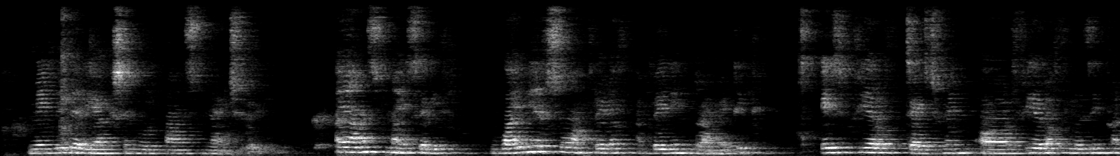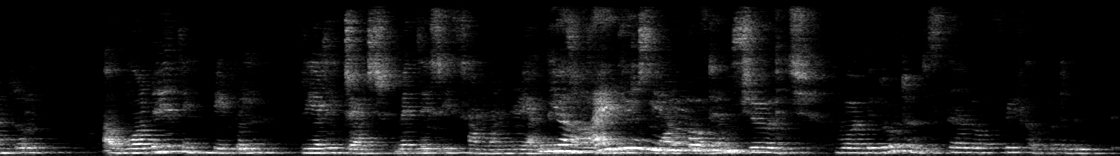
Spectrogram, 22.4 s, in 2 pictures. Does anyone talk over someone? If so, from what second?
17 s

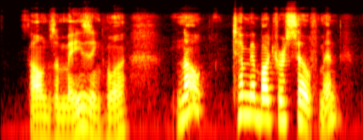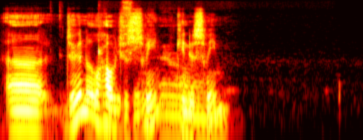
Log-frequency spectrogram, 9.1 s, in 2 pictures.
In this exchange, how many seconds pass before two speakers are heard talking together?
6 s

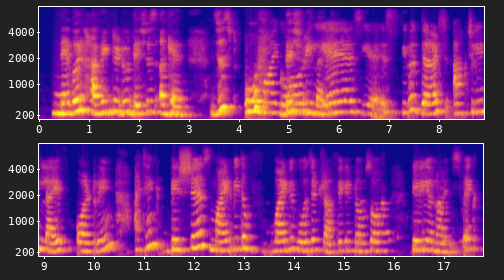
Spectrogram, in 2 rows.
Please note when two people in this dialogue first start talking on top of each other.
4 s

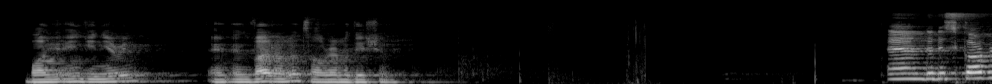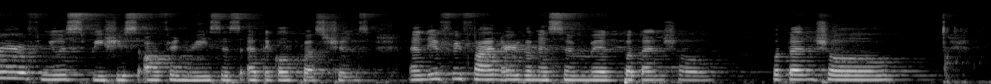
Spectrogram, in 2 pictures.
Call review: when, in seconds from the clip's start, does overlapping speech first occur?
none

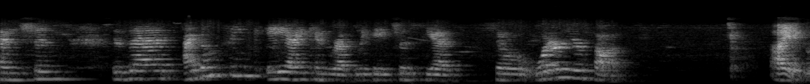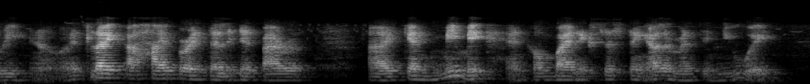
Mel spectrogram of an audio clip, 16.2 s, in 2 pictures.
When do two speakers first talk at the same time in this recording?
none

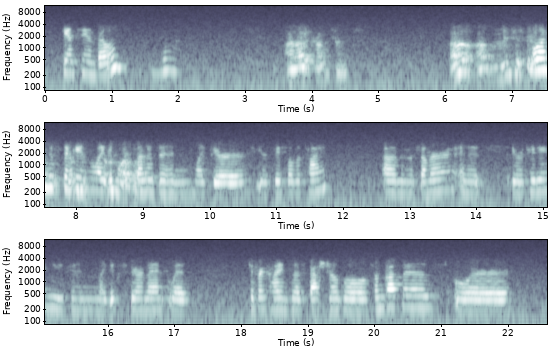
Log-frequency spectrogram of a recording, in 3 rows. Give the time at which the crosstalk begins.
7 s

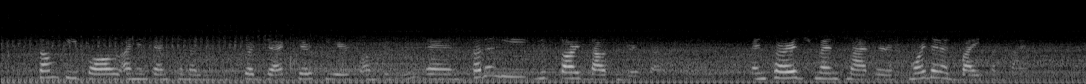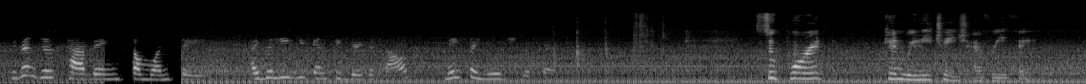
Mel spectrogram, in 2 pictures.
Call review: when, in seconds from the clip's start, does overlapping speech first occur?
none

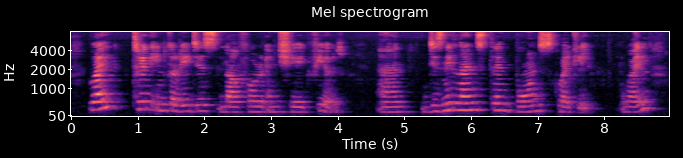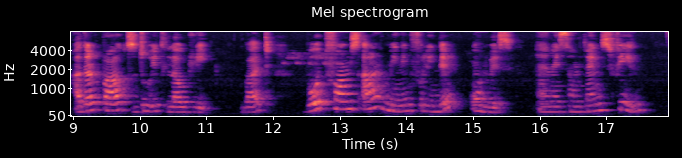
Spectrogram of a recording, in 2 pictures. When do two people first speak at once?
none

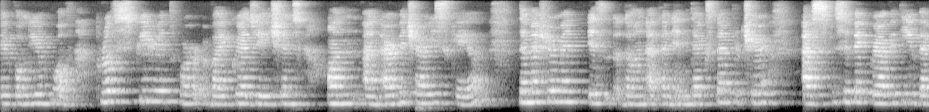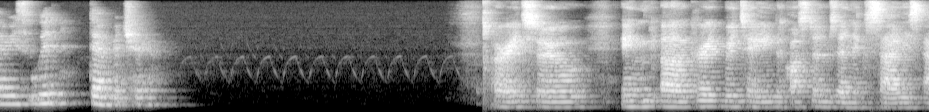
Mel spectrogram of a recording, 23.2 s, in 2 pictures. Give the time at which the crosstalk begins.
none

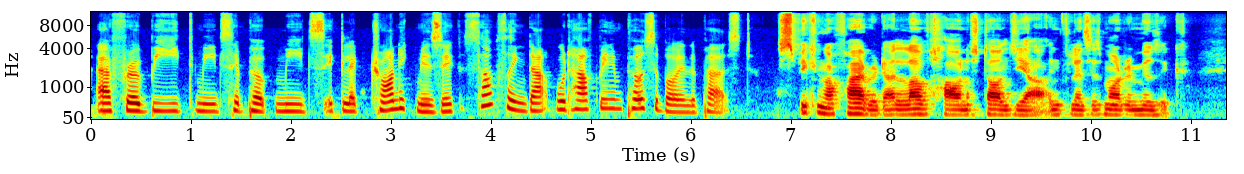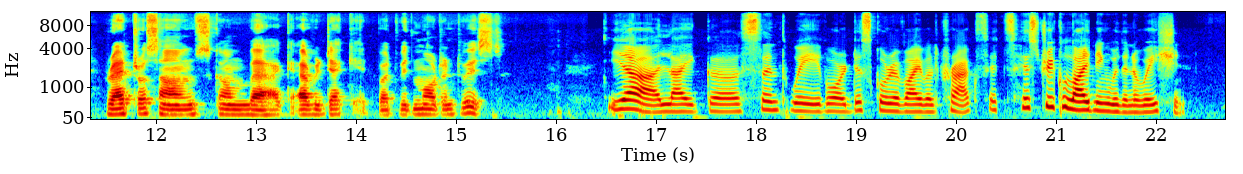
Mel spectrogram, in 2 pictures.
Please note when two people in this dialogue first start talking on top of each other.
none

